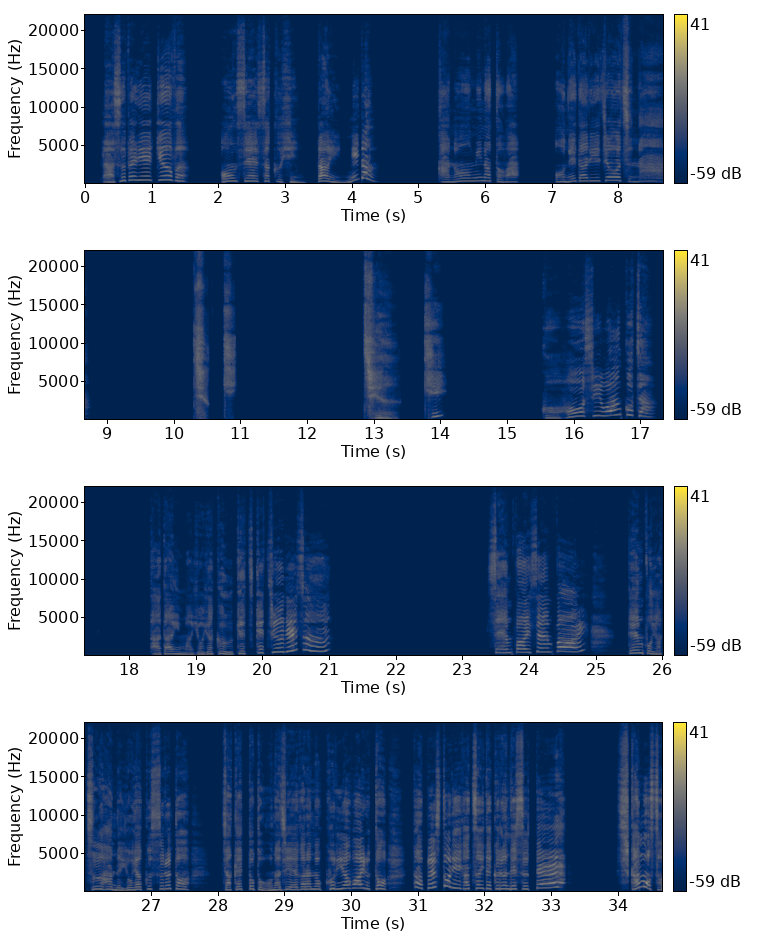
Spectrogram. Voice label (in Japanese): 販促ボイス; ASMR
